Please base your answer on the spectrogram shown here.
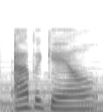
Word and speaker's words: Abigale: However, they are all pronounced exactly the same way, so it's hard to understand the purpose behind respellings, unless they're intended to confuse. Abigale, Abigale, Abigale, Abigale, etc.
